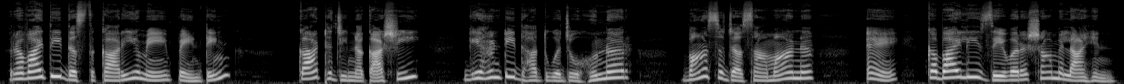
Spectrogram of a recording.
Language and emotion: Sindhi, neutral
